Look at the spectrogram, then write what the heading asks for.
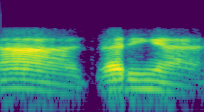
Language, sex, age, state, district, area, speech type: Tamil, male, 60+, Tamil Nadu, Perambalur, rural, conversation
